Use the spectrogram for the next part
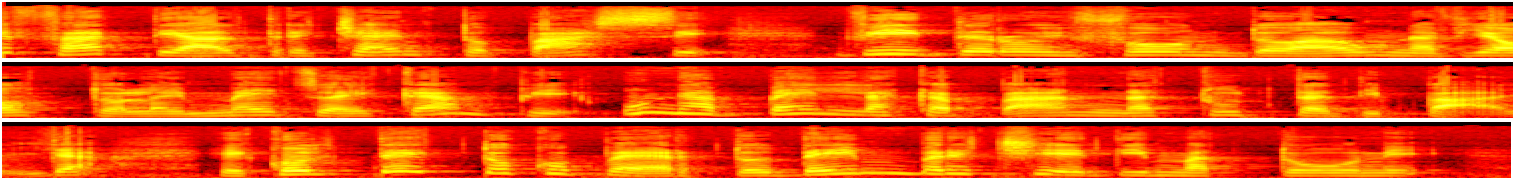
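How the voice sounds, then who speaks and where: A woman narrating a storybook audiobook in a measured, expressive reading. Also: medium pitch.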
